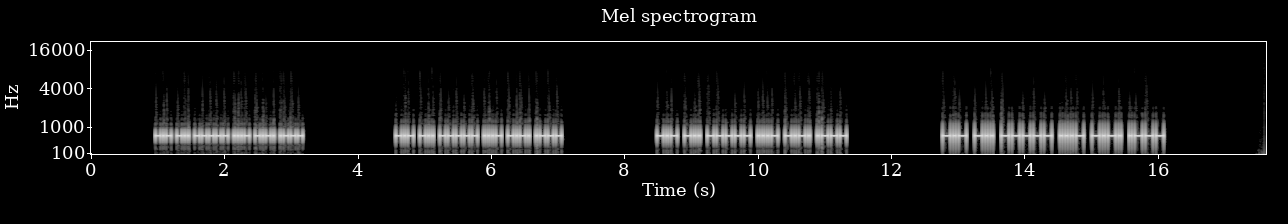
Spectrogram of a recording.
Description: Morse code, heard as a keyed tone, about 37 wpm, 700 Hz. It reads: KD0VCJ KD0VCJ KD0VCJ KD0VCJ
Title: Speed Racing - USA 2x3 Call Signs 30wpm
